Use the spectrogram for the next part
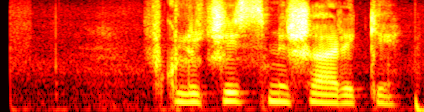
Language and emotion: Russian, neutral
